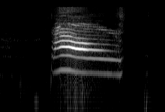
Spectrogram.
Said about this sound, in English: Say meow.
